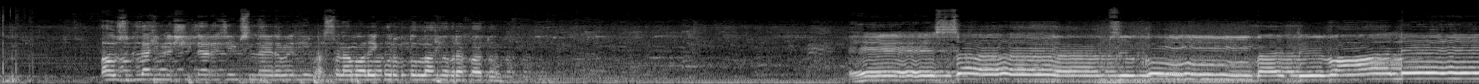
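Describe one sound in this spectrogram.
A young boy recites in a melodic, chanting voice through a microphone.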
